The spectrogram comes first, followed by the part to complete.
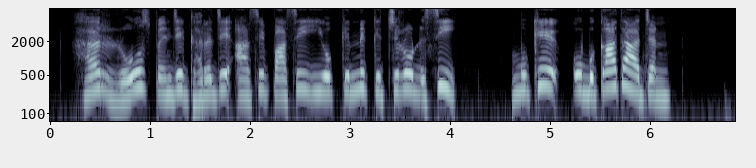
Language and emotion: Sindhi, disgusted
